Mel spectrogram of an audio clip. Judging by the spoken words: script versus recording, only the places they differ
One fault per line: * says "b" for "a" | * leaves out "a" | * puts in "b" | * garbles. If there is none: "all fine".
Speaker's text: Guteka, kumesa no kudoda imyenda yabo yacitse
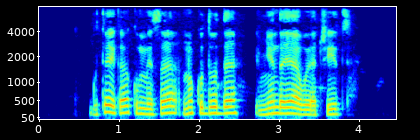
all fine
